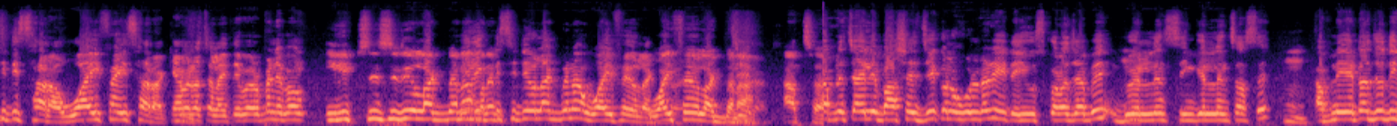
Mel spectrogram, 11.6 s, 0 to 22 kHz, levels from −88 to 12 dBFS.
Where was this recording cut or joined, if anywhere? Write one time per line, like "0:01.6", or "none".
0:06.9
